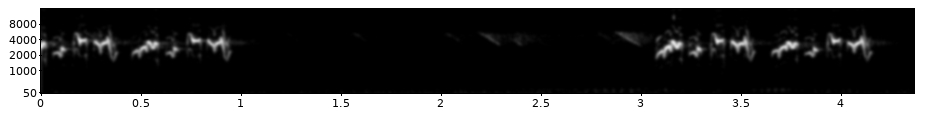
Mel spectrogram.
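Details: Lively sooty-headed bulbul song for luring bulbuls: two quick phrases of four rolling, slurred chirps each, separated by about two seconds of near silence.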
